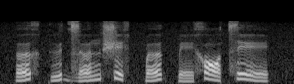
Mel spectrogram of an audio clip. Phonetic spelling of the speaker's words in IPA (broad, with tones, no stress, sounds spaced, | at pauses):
əː˩˥ x k ɨ˩˥ d͡z əː˩˥ n ʃ e˥˩ x k͡p əː˩˥ k͡p e˩ x ɔ˥˩ t͡s eː˥˩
